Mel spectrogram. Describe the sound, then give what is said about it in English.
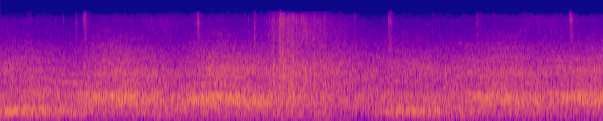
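A big crowd of American fans chants "USA" in unison at a women's match in Reims, France, a loud, steady roar of many voices with a rhythmic rise and fall running through it and no pause. “His son is screaming, USA, along with the American fans.”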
